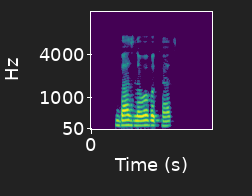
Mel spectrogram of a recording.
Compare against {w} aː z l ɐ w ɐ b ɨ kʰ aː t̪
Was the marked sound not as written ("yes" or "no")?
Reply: yes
